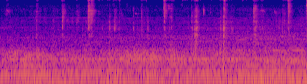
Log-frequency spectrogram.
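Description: A steady low rumble with a few faint scattered ticks.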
